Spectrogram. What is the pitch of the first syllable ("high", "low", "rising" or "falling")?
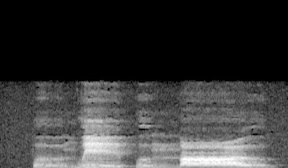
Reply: low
